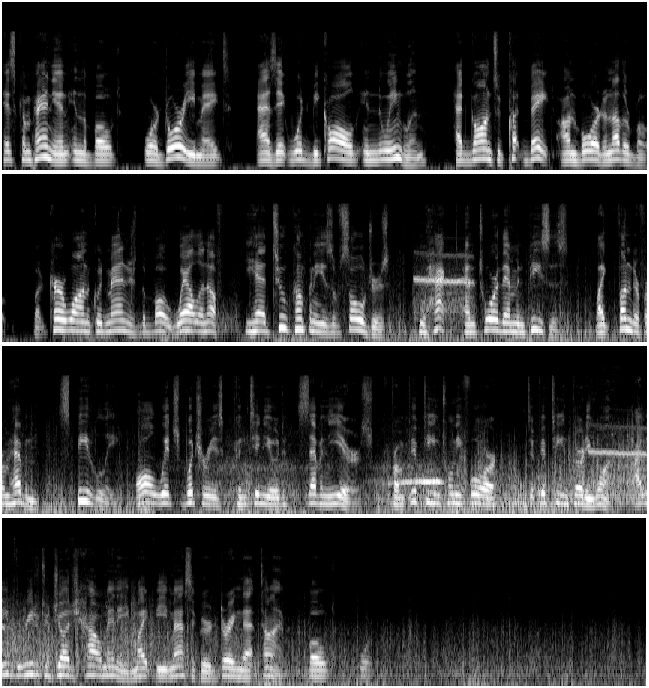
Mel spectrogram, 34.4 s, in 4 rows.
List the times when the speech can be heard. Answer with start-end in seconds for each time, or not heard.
0.0-30.8.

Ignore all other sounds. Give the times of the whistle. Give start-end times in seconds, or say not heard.
14.1-14.9, 25.0-26.6.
